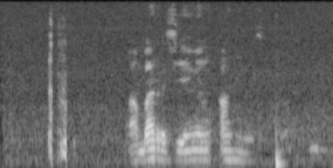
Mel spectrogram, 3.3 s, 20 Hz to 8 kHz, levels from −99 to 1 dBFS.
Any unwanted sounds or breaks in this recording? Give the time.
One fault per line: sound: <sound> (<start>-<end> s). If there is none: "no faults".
sound: cough (0.5-0.8 s)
